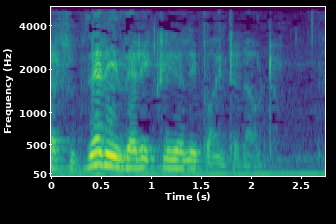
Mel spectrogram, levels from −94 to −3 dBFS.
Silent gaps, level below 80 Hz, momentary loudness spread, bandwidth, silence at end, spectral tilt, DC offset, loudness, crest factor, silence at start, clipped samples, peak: none; -40 dBFS; 22 LU; 5.2 kHz; 0 s; -9.5 dB/octave; under 0.1%; -19 LUFS; 16 dB; 0 s; under 0.1%; -4 dBFS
